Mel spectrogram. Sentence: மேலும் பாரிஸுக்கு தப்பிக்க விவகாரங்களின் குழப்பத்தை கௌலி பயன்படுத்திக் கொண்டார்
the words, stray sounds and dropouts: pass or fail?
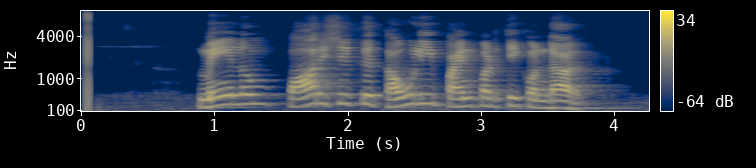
fail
